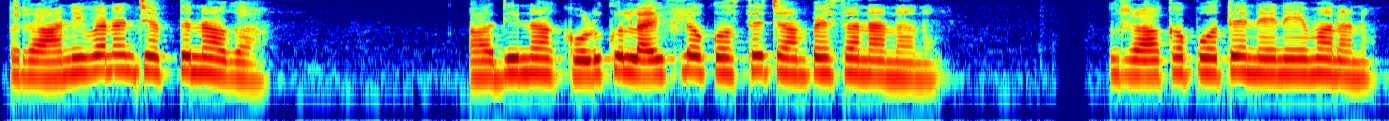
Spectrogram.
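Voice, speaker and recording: A woman's voice: high voice, steady tone, normal speed, lightly acted. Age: adult. Sex: a woman playing a ruthless mother. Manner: cold, menacing. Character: ruthless scheming mother, possessive of her son. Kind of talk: melodramatic audio drama.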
